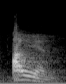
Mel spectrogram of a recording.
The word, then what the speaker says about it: ayin: In fact, properly in the Hebrew or Arabic, it sounds something like ah, down in your throat. So the letter actually is properly pronounced close to ayin.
